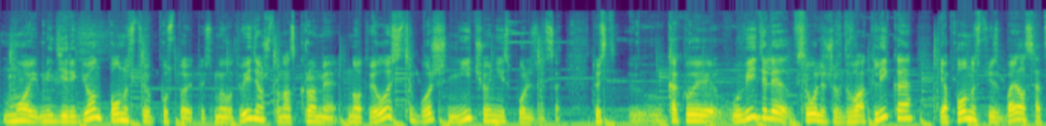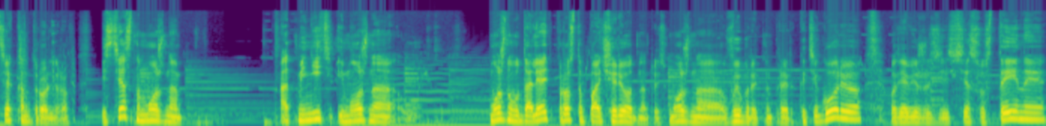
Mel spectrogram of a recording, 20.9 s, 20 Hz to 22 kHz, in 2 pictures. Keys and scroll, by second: 12.4 super+z.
